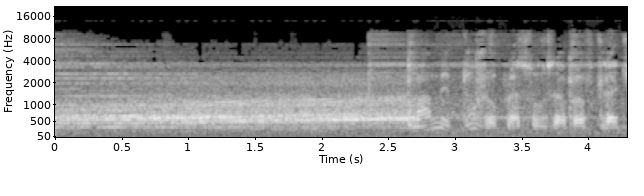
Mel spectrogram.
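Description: Radio station jingle music ending on a held chord that slowly fades, then a voice starts speaking near the end.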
